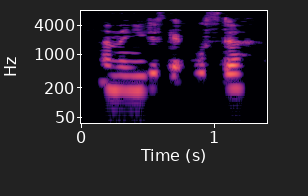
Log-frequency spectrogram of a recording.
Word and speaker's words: Worcester: Okay, number three is this group of letters C-E-S-T-E-R. So if you see this, you just pronounce the S-T-E-R, so it's a st sound. So we've got Worcester. It's not Worcester, it's Worcester.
